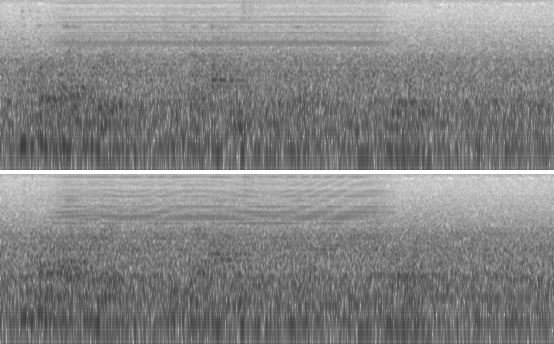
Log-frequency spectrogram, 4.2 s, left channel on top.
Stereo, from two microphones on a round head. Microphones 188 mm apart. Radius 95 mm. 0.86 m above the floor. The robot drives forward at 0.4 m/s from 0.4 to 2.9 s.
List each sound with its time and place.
0.1 s a man speaking: 60° left (ahead or behind), 8 m; by 3.3 s 65° left (ahead or behind), 7.5 m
